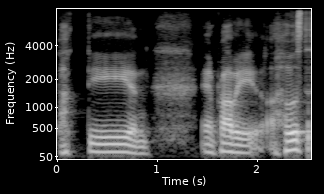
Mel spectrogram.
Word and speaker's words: bhakti: dialoguing with darren because he doesn't say bhakti he says bhakti the true pronunciation okay well let's let's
